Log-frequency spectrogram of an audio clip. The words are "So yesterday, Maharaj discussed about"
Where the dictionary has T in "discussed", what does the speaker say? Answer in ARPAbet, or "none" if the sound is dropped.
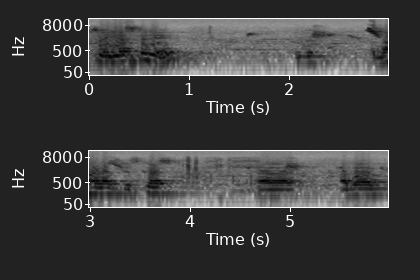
T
